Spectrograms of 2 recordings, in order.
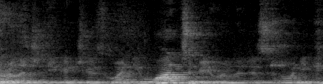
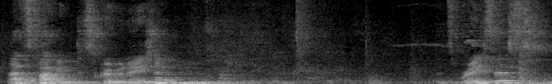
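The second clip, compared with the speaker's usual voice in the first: mock outrage; 3 semitones higher than usual. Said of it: "I just thought to myself".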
